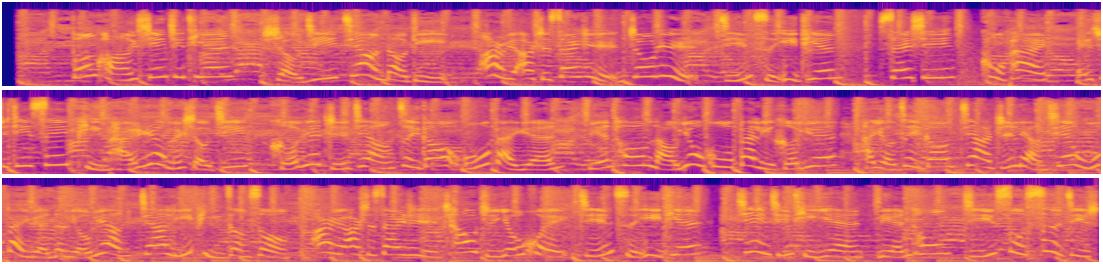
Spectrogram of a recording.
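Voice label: chinese mandarin female commercial; voice demos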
